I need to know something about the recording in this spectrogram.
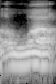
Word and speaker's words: Allah: And so the word Allah, the lam in the word Allah will be pronounced heavily if the vowel sound that comes before it is having dhamma or is a dhamma or a fatha, the word Allah will be pronounced heavily. However, if the nearest letter, the vowel sound that comes before it, it's a kasra, and then the word Allah is going to pronounce lightly.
